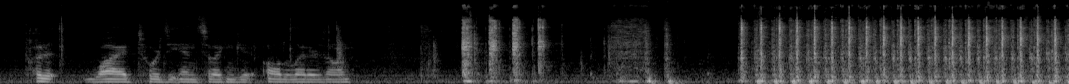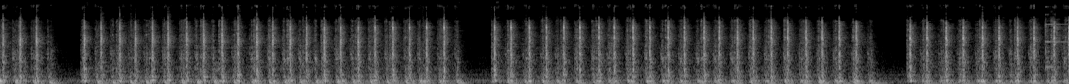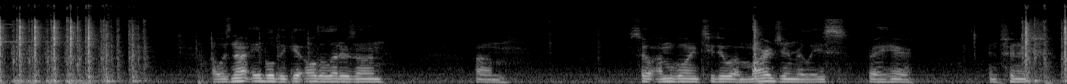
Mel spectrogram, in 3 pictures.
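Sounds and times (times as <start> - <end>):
manual typewriter typing: 7.4 - 22.9, 31.6 - 32.0
typewriter margin bell: 19.9 - 22.8.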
